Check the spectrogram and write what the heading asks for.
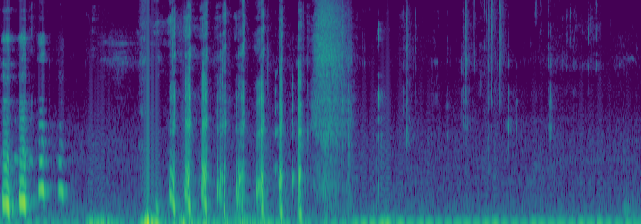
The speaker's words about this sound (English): All right, well, while you're chewing, how about I can't believe you ate that whole fucking bag.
